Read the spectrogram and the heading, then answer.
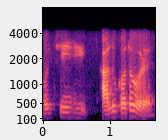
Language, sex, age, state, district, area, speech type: Bengali, male, 30-45, West Bengal, Howrah, urban, conversation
